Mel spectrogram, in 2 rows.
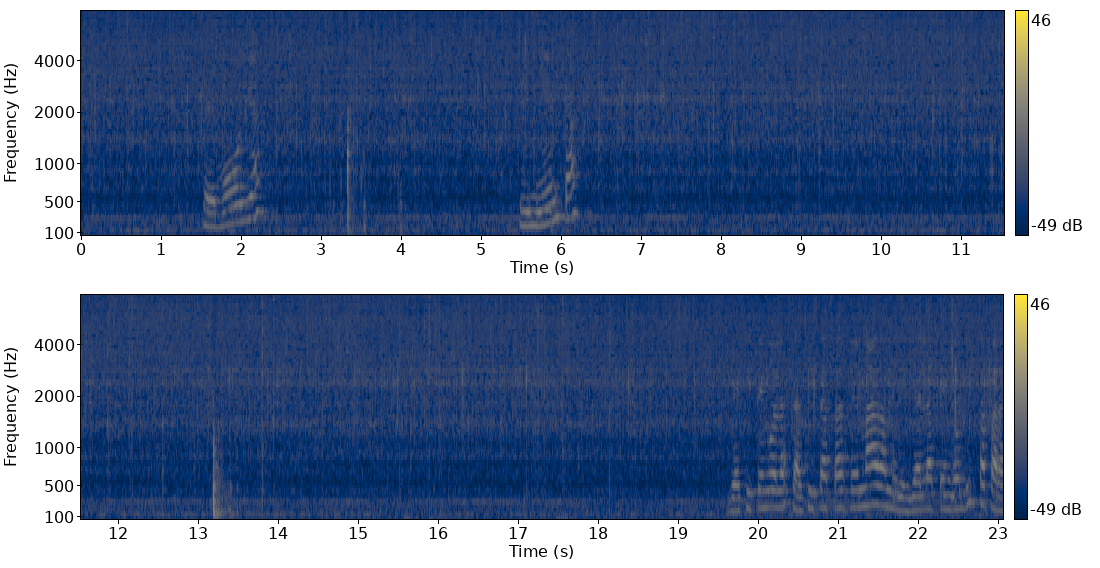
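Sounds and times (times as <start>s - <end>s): food sizzling in hot oil: 0.0s - 23.0s
sharp knock: 13.2s - 13.6s.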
